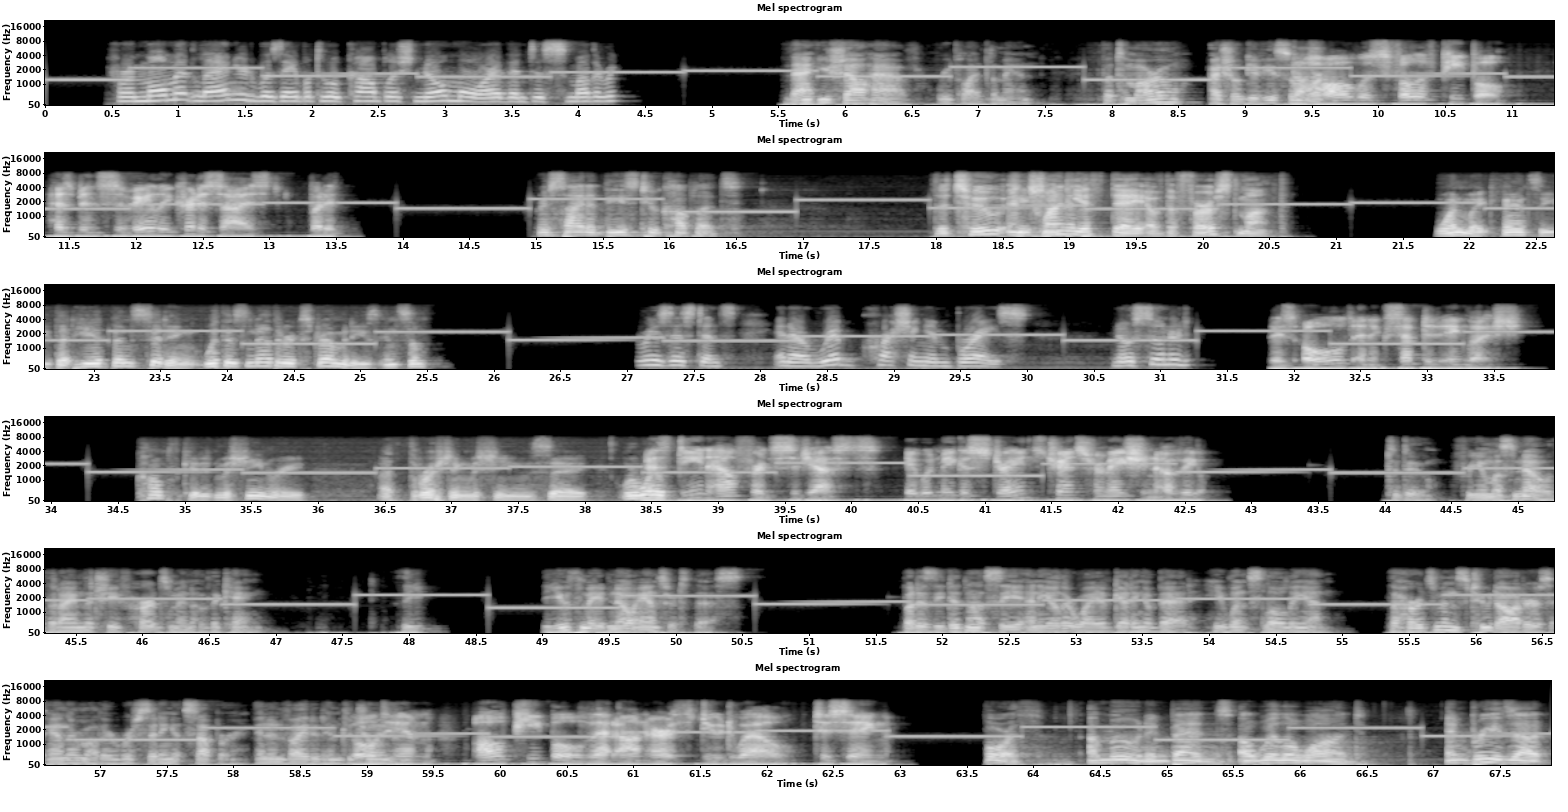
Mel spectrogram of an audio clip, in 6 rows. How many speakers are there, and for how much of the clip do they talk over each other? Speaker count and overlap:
six, about 4%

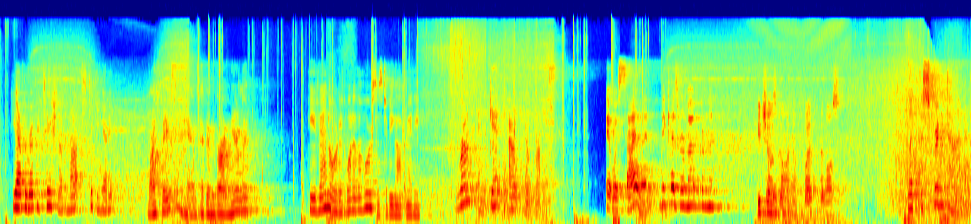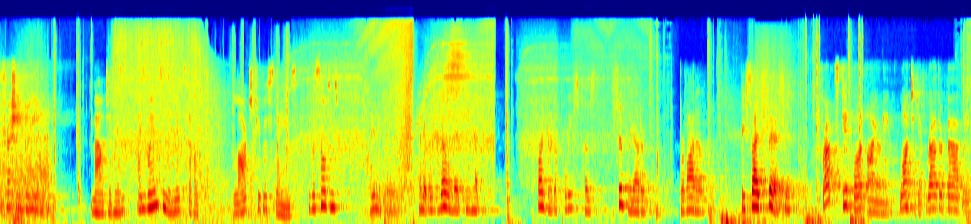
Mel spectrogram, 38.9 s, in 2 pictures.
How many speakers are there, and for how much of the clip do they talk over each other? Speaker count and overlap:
seven, no overlap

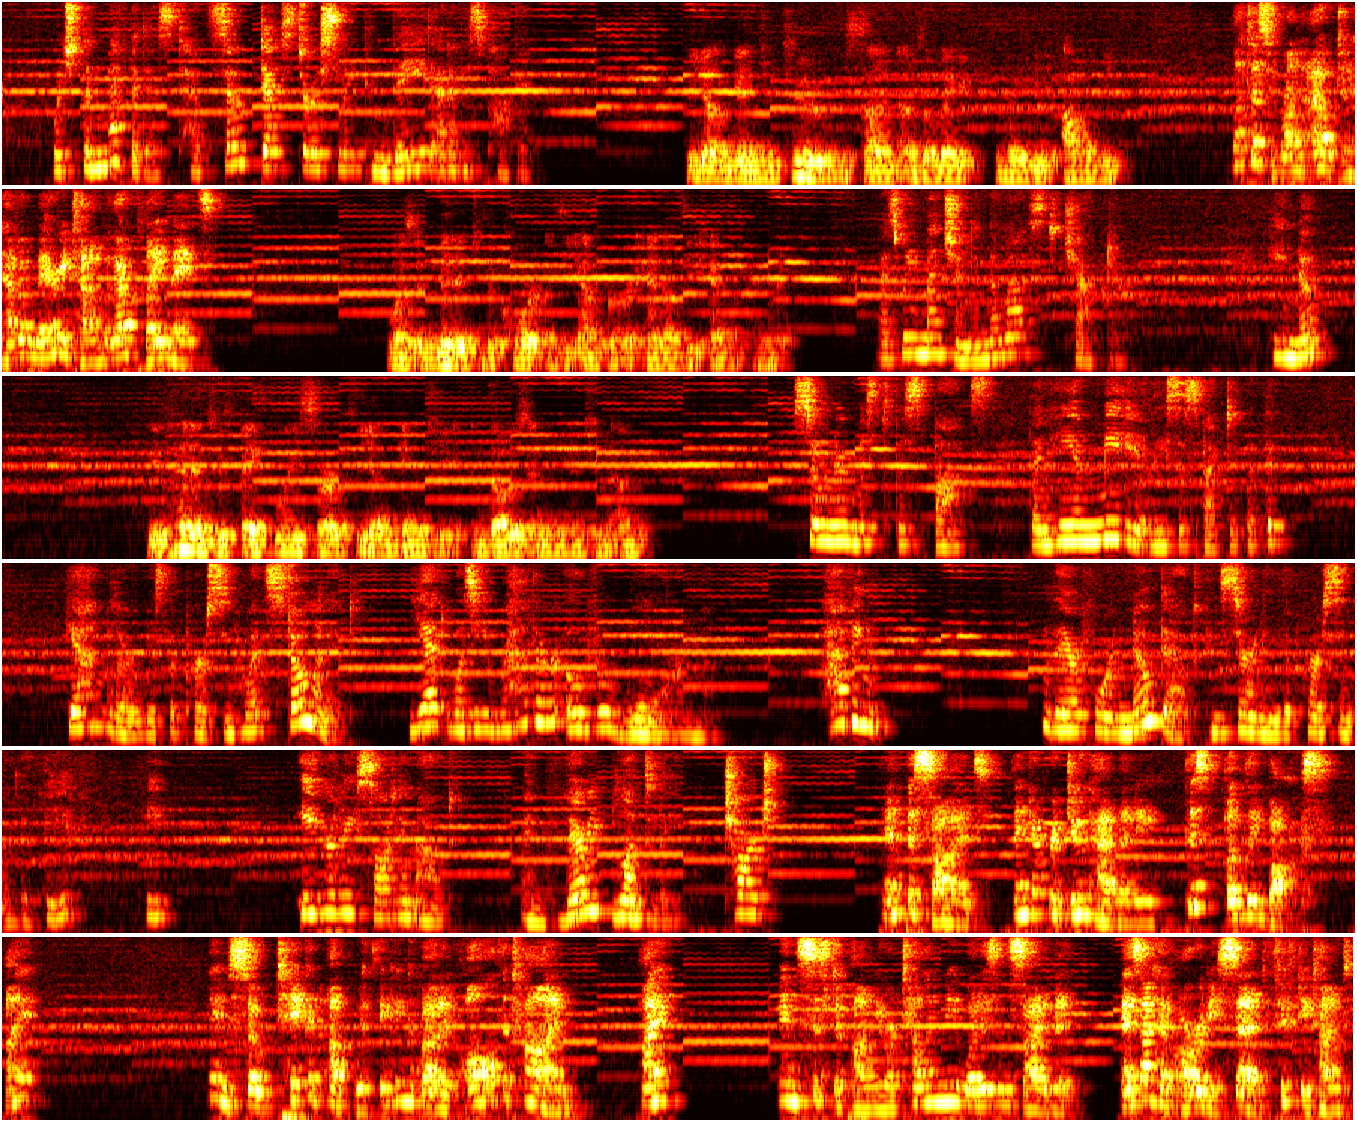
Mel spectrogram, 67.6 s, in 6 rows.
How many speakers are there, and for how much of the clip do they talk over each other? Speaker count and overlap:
three, no overlap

